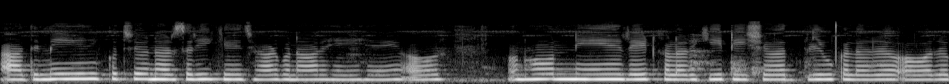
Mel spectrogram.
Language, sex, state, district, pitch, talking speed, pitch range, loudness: Hindi, female, Punjab, Fazilka, 230 Hz, 115 wpm, 220-235 Hz, -12 LUFS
